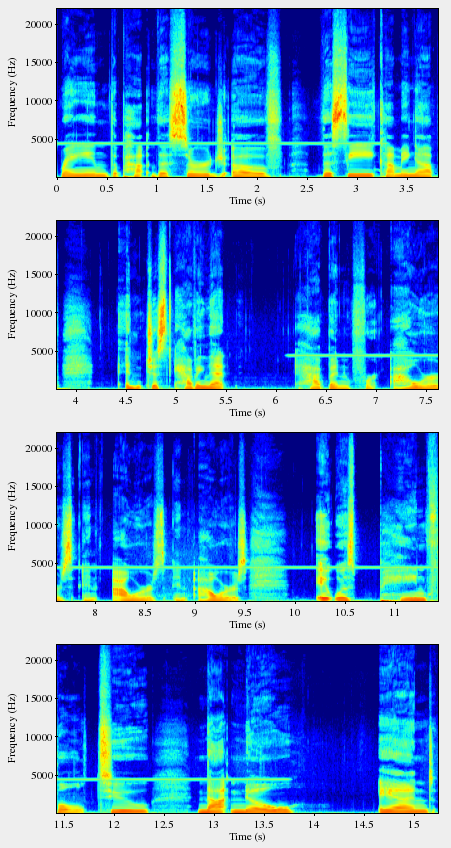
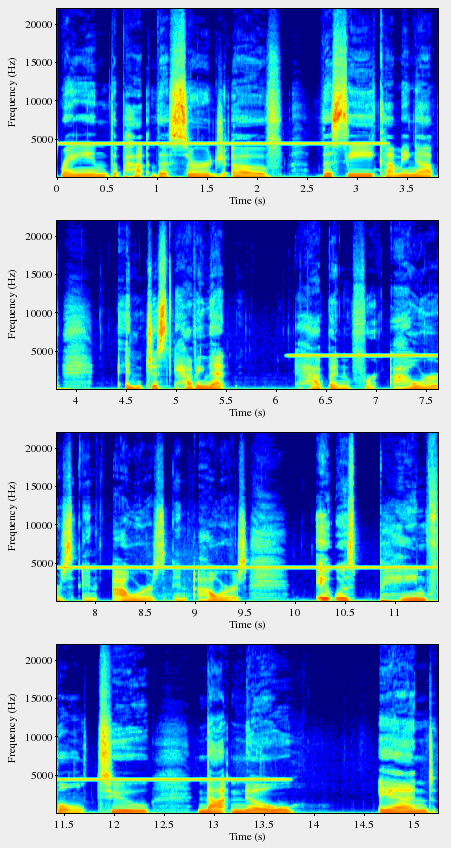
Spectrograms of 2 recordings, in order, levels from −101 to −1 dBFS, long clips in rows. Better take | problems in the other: first | high-pitched whine; loud; until 3.5 s and from 6 to 14 s; 4.5 kHz, 9 dB below the speech; faint in the first

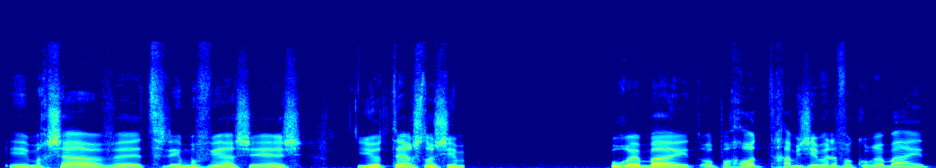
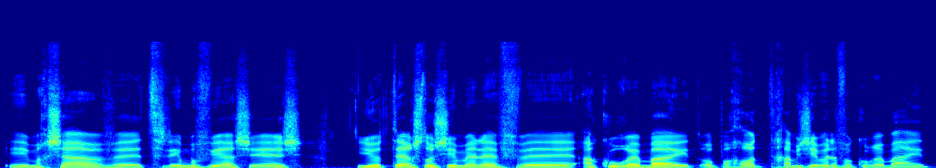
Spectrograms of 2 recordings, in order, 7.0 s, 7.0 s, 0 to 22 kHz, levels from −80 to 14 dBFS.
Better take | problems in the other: second | audio cutting out; at 3.5 s for 1 s

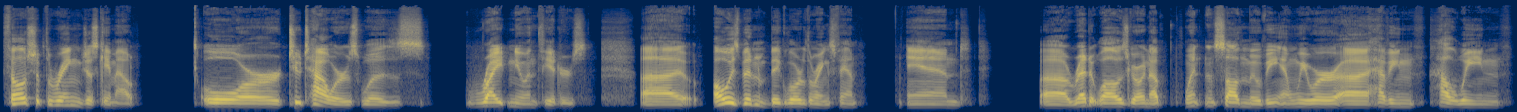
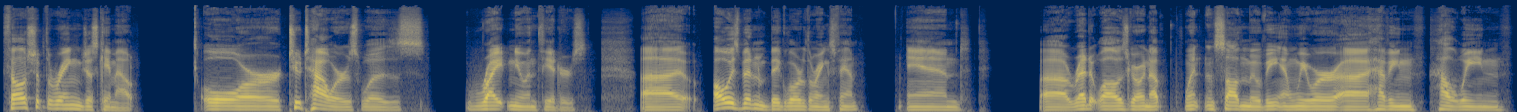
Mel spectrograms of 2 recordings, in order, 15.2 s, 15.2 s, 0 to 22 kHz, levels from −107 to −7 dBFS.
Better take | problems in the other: second | thin; very; fading below 300 Hz

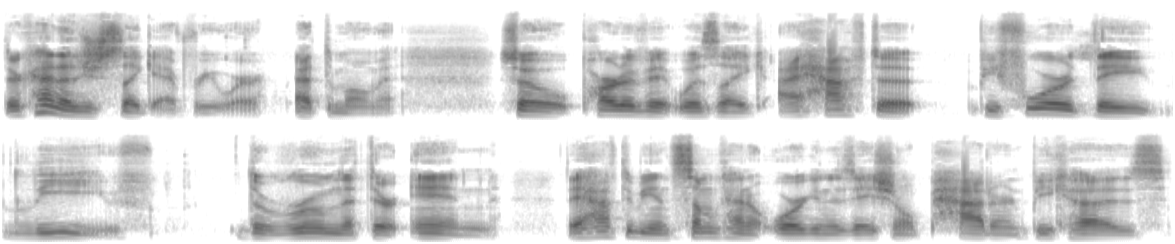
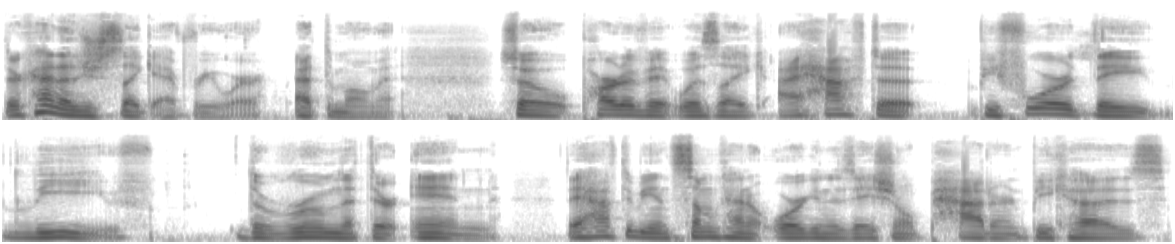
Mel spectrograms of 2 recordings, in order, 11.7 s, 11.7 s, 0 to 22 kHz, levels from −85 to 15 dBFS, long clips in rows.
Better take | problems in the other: second | thin; somewhat; fading below 300 Hz

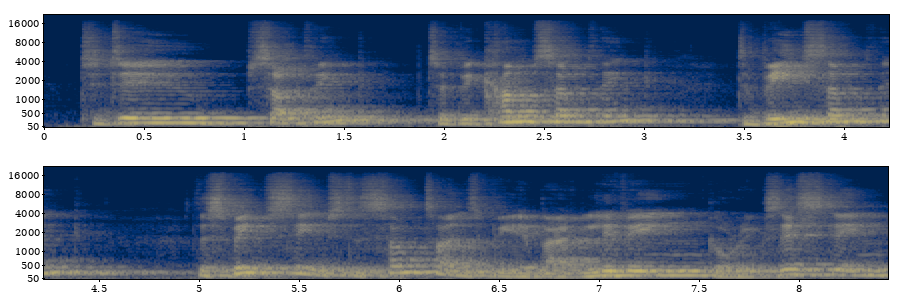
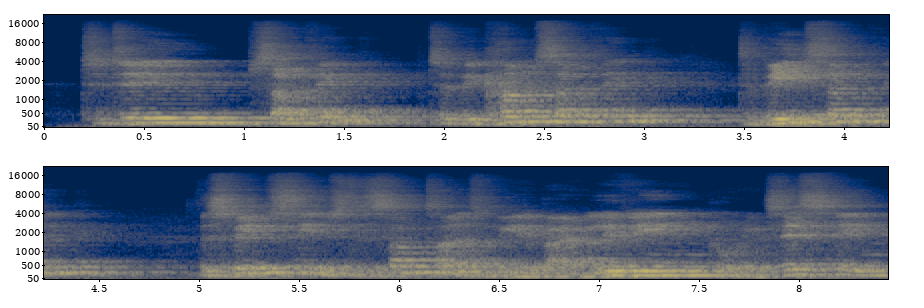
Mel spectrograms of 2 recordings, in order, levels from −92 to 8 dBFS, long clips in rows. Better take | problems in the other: first | room echo; strong; dies away in 1.2 s; slight in the first // off-mic speech; far; somewhat distant in the first

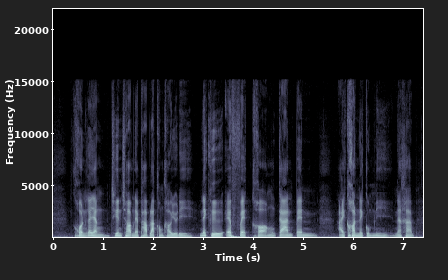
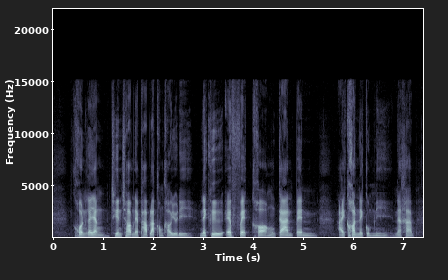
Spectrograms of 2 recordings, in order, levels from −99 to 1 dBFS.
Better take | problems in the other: first | thin; somewhat; fading below 350 Hz

